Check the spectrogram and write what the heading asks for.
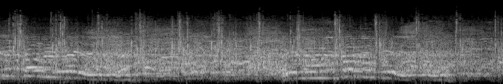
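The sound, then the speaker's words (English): A large crowd at a Lord's Chosen church gathering sings together in a big echoing arena, as choirs and mock troops with papier-mâché swords storm the space singing and clapping, sharp hand claps and scattered cheers rising over the steady, loud mass of voices. “Choirs come and go from the big arena, and the mock troops of the Lord's Chosen with their papier-mâché swords jokingly storm the space from time to time, singing and clapping.”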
